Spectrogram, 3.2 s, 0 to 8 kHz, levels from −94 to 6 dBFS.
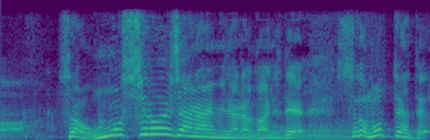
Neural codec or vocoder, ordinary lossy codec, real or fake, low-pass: codec, 16 kHz, 8 kbps, FunCodec, trained on Chinese and English, 25 frames a second; none; fake; 7.2 kHz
